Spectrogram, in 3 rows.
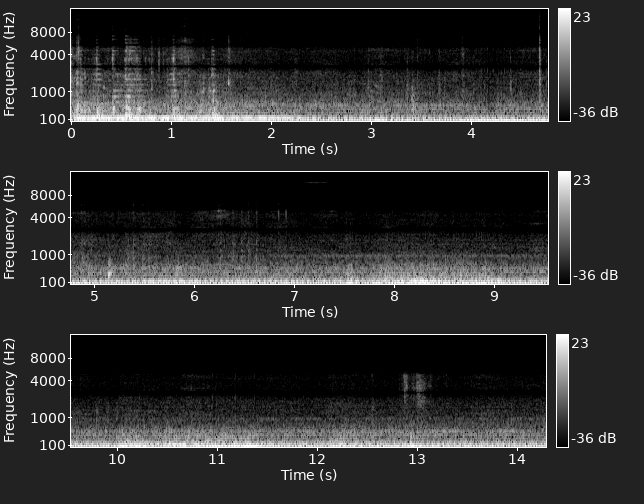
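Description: Low, steady engine rumble of an off-road 4x4 crawling up a rocky trail, carried through the hood that the camera is mounted on, swelling and easing as it goes. A single sharp click comes about five seconds in.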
